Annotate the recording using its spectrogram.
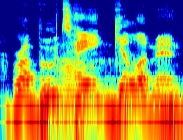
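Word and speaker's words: Roboute Guilliman: Primarch, RWBY Gilliman.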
